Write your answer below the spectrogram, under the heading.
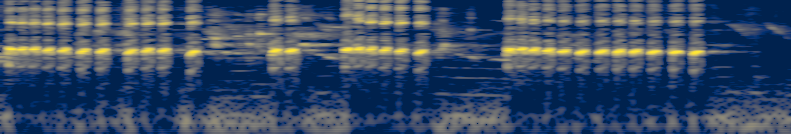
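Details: Lively white-crested laughingthrush song meant to provoke other birds to sing: several runs of fast, bright, clipped notes repeated about ten per second, separated by short pauses and a few brief squeaky calls.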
